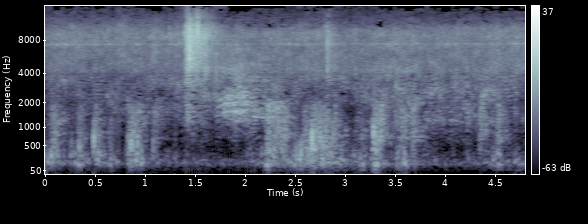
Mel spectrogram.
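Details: Brinn, a young monkey being weaned off milk, cries for its mother: short choppy whimpers, then a piercing high screech, followed by rough wavering wails and quieter sobs.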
